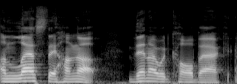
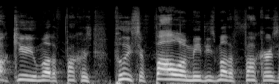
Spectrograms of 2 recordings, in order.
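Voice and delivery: high, agitated angry rant; irate caller; 9 semitones higher than usual. Acted. Interpreter replaying irate caller to police, angry rant. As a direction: rant at the police in a raised pitch. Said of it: "irate, you know, the guy".

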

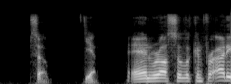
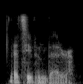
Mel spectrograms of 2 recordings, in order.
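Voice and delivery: usual speaking voice

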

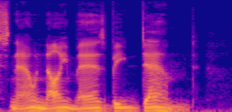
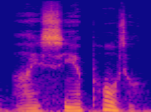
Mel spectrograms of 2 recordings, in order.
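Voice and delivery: soft; 6 dB quieter than usual. Acted. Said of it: "Beatrix spoke softly".

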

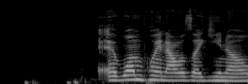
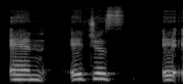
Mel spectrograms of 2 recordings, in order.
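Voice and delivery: usual speaking voice

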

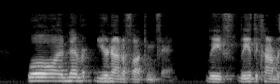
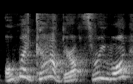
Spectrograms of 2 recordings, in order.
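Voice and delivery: surprised; 11 semitones higher than usual. Real, not acted. Host hearing his team leads, surprised and high. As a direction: pitch leaps up, excited disbelief.

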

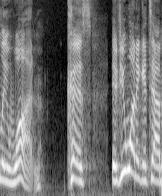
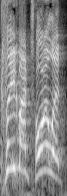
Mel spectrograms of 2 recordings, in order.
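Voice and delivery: higher, put-on bossy voice on "Clean my toilet"; mock bossy demand; 8 semitones higher than usual. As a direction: play the fed-up host ordering "Clean my toilet". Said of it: "I'm like".

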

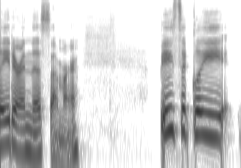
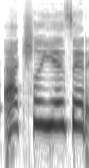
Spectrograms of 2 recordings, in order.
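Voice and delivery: skeptical newspaper; 12 semitones higher than usual. Retold or imitated. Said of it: "the New York Times is like".

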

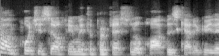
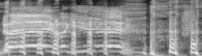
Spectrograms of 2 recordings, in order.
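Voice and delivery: excited holler; 13 semitones higher, much slower than usual. Acted. Driver cheering a friend passing on the road, excited holler.

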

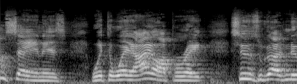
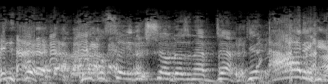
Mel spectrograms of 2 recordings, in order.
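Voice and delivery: laughing mock boast; 4 semitones higher, 4 dB louder, slower than usual. Real, not acted.

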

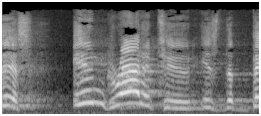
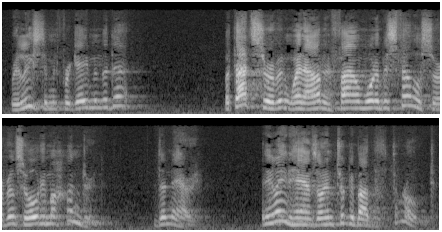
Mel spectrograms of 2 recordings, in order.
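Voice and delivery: softer, quick Bible reading voice; scripture reading; 5 semitones lower, 6 dB quieter, faster than usual. Acted. Pastor reading Matthew chapter eighteen to the congregation, soft and quick. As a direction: read the parable quietly and briskly.

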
